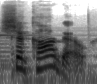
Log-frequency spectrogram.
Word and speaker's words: Chicago: pronounced with a sh, just like the famous town Chicago, where most people mispronounce this as Chicago. It should be sh, like sto. 3 is enough.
